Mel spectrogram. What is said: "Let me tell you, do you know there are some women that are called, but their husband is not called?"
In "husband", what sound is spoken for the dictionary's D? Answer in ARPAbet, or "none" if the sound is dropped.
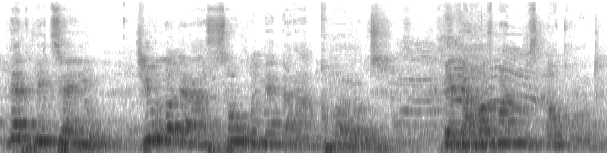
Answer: none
